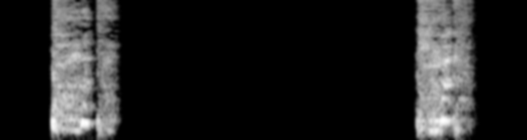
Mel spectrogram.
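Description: Three short, harsh coughs: a quick pair, then a single cough after a pause.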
